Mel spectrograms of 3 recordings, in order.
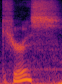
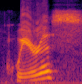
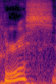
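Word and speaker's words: cuirass: heavy bronze curus we good is that you pronounce that curus I've never I don't think I've ever heard that word pronounced I'm sad to tell you that it is actually pronounced Cirus cerus okay I've I've said it in my head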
